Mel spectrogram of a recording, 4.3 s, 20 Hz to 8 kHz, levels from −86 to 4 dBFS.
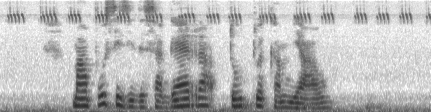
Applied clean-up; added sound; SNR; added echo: none; Cricket; 9 dB; none.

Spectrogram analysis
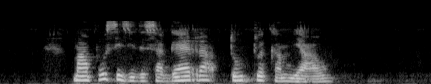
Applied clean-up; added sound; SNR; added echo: neural separator model SepFormer DNS4.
